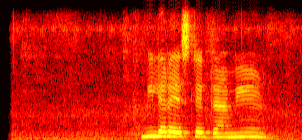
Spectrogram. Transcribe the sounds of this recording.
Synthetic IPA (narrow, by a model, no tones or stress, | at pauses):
mileɾʌesleɡramiɽ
